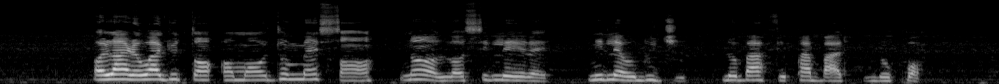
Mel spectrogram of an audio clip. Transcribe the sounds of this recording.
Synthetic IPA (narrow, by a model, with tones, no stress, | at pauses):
ɔ˧la˦ɾe˨˧˦wa˦d͡ʒu˦tã˧ɔ˧mɔ̃˧ɔ˧dũ˦mɛ˦sã˨˦ | nãː˦˨lɔ˧si˦le˦˨ɾɛ˨ | nĩ˦lɛ˦˨o˧lu˦d͡ʒi˨ | lo˦ba˦fi˧k͡pa˦ba˧lo˨˦k͡pɔ˦˨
